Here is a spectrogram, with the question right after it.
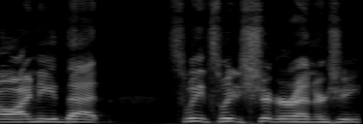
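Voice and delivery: plain

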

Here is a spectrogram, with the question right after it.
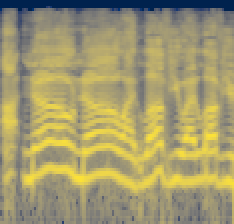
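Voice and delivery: mock drawn-out, insistent, earnest screaming. Retelling a reply to a woman on stage: imitating himself screaming. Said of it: "so I'm screaming at her".

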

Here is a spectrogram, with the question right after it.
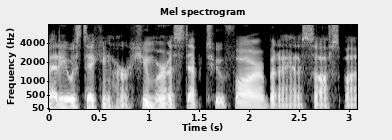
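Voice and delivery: ordinary delivery

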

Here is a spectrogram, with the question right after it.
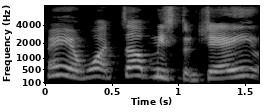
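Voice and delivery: put-on very high, thick, over-the-top Jersey accent. Imitating a movie character who sounds like Harley Quinn: Harley Quinn voice. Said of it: "it sounded a lot like Harley Quinn".

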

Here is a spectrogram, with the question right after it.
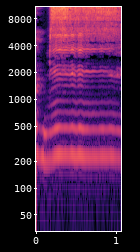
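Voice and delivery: gentle, deep buzzing like a bee. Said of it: "since the bees go".

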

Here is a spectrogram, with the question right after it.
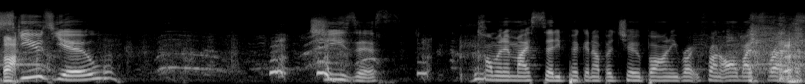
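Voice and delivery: put-on swooping, sing-song local Philadelphia accent. Joking with friends about someone buying Chobani at Wawa, in a Philly accent. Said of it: "god the philly accent is oh my god".

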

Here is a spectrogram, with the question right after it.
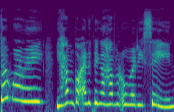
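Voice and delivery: shouting in a put-on man's voice. Retelling what a man in the gym changing room said: imitating a man shouting. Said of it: "he started shouting".

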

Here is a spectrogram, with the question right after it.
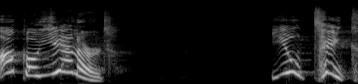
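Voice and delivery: put-on very high, tiny three-year-old toddler voice. Retelling what a 3-year-old said to Uncle Leonard, in his little 3-year-old voice. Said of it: "in his little 3-year-old voice".

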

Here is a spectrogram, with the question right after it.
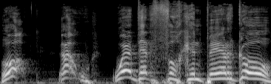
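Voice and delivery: put-on cranky, slightly drunken-sounding voice. A game narrator voices a dwarf calling from the back, in a cantankerous, drunken-sounding voice. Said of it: "a very cantankerous-sounding voice, a little drunken-sounding".

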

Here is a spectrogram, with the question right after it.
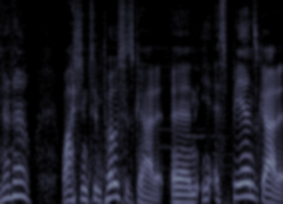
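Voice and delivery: ordinary talk

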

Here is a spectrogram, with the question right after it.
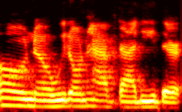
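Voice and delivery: ordinary delivery

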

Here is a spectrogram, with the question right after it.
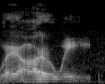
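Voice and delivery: tiny demonic voice, very hushed, barely audible. Retelling the story of Angela found by a farmer's son, little demonic voice. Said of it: "in a little demonic voice".

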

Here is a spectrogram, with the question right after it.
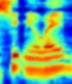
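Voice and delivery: ordinary talk

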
